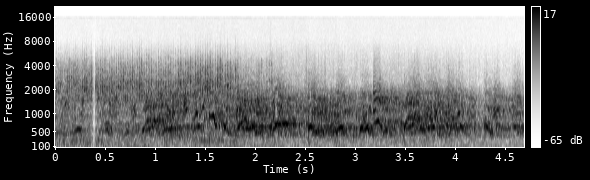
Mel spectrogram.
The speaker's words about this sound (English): As he nears Animal Farm, the dogs bare their teeth.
